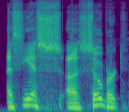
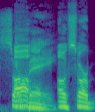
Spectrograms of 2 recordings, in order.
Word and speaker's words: sorbet: So the blood red beverage, which hit select stores on Wednesday, blends Sobert strawberries. What am I mispronouncing here, Cratchit? Acai sorbet.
